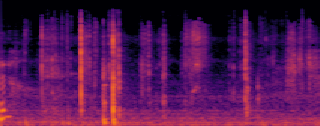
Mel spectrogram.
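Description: Cardstock and paper squares handled on a wooden tabletop: light rustles and taps, with a few sharp clicks and a short soft hiss of paper sliding.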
